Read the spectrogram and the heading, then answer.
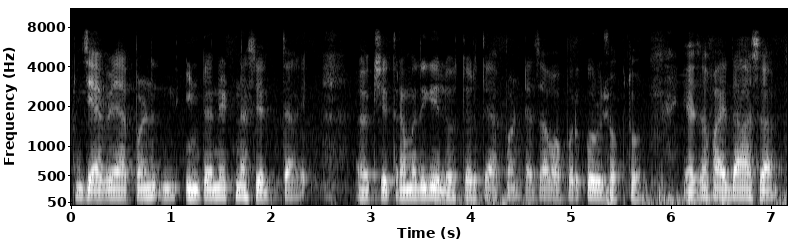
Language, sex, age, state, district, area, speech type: Marathi, male, 18-30, Maharashtra, Kolhapur, urban, spontaneous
